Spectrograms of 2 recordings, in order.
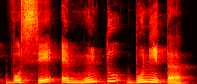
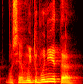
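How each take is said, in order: First: It is said at a normal, careful speed. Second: It is said a little faster.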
